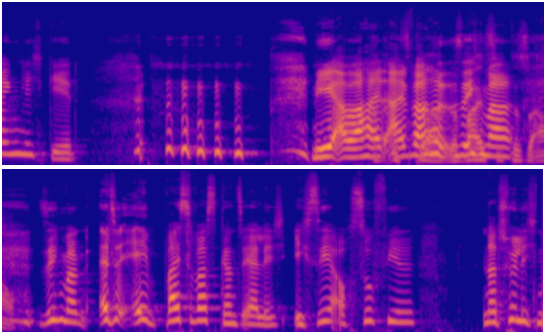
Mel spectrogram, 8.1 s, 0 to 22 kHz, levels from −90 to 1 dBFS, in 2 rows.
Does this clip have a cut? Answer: no; 0 cuts

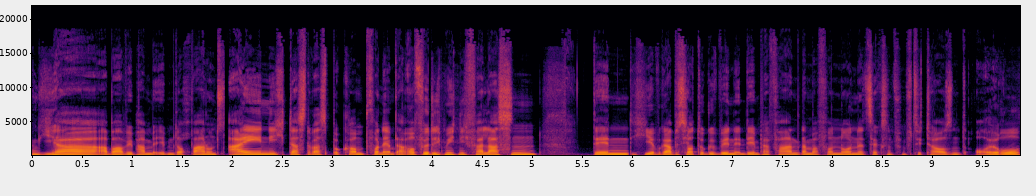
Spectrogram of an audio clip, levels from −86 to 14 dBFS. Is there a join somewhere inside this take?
yes; 8 cuts; at 1.0 s, 1.6 s, 1.9 s, 2.7 s, 3.6 s, 5.9 s, 6.5 s, 7.7 s

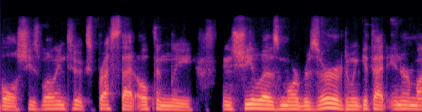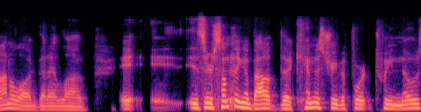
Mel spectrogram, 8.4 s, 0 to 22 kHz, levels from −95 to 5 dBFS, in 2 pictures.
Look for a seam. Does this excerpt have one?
no; 0 cuts

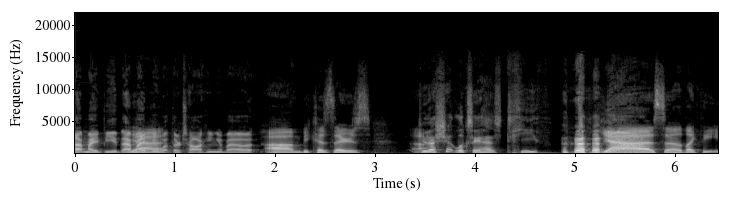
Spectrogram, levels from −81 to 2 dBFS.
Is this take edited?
no; 0 cuts

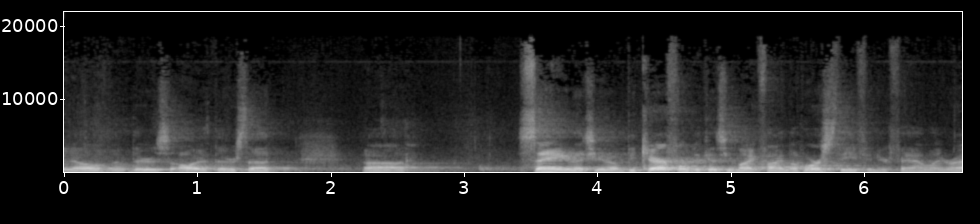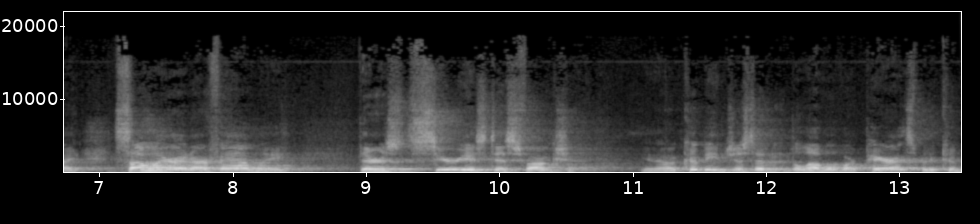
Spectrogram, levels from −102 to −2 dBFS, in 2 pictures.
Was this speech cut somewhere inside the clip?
no; 0 cuts

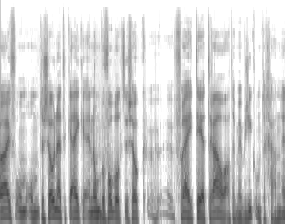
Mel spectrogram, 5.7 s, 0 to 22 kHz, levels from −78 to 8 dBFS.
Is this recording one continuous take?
yes; 0 cuts

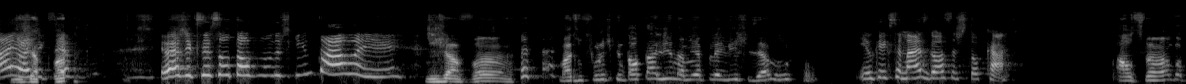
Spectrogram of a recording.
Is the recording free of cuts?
yes; 0 cuts

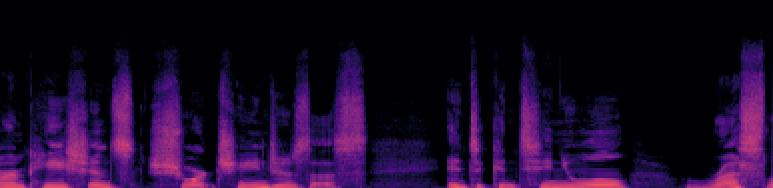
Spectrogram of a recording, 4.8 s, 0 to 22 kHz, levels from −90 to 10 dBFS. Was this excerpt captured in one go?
yes; 0 cuts

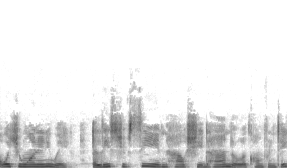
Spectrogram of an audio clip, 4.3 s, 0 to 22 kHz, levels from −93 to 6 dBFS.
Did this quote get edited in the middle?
yes; 1 cut; at 1.2 s

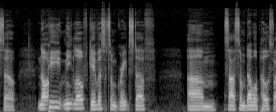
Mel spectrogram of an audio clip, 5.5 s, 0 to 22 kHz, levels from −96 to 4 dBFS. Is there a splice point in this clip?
yes; 3 cuts; at 0.9 s, 2.1 s, 4.5 s

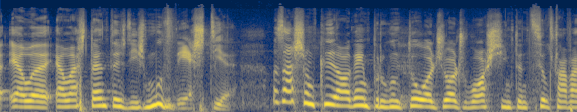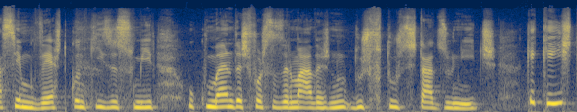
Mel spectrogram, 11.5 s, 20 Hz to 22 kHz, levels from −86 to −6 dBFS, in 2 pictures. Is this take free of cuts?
yes; 0 cuts

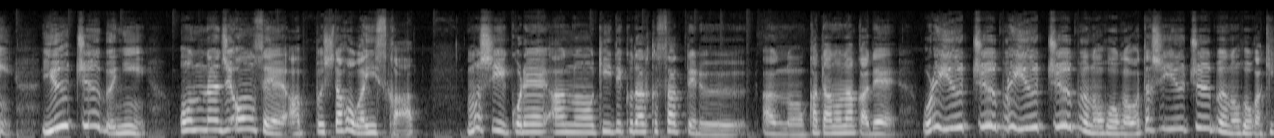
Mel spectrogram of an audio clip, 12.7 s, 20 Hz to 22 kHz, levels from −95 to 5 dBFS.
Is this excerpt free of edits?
no; 2 cuts; at 7.6 s, 10.1 s

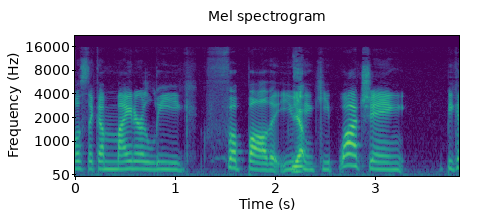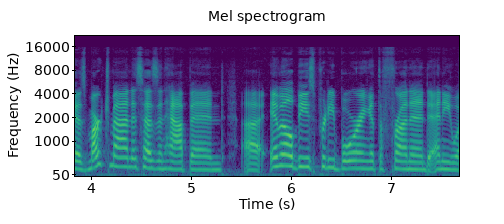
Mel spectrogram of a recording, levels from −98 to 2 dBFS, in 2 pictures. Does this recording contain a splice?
yes; 2 cuts; at 1.2 s, 5.4 s

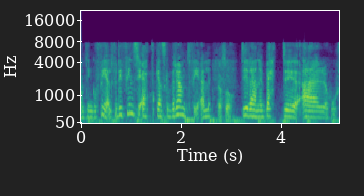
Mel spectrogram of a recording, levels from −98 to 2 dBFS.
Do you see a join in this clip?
no; 0 cuts

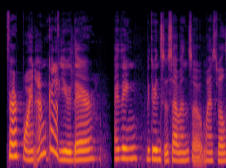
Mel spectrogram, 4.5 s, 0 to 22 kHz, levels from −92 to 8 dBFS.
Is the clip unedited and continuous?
no; 2 cuts; at 1.1 s, 3.2 s

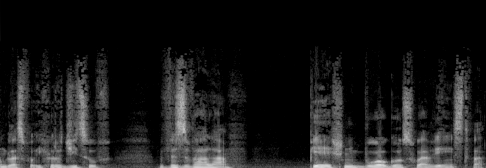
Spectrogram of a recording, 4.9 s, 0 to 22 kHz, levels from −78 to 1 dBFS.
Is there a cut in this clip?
no; 0 cuts

